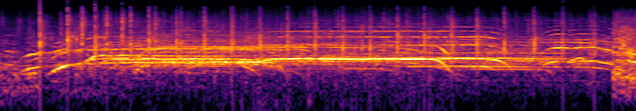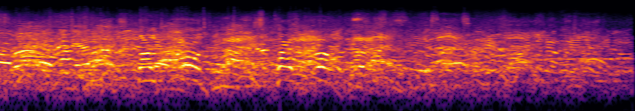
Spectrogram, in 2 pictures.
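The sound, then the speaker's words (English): A big rally crowd gathered in the rain chatters and cheers loudly and continuously, many voices overlapping, with sustained whistle-like tones and sharp claps early on before the noise swells into a dense roar. “When I see this crowd, it's amazing.”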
